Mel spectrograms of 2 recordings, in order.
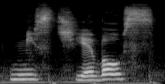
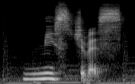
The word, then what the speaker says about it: mischievous: So, do not say mischievous. Do not say mischievous. No, it is mischievous.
